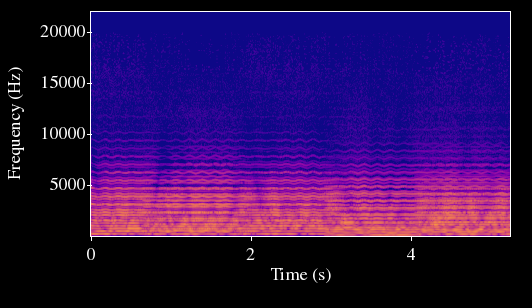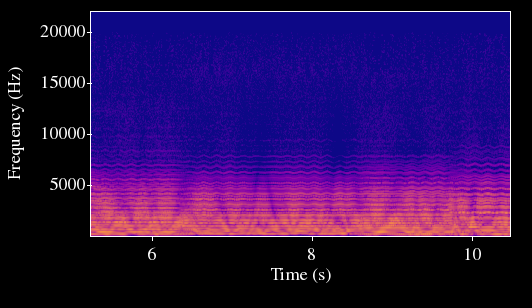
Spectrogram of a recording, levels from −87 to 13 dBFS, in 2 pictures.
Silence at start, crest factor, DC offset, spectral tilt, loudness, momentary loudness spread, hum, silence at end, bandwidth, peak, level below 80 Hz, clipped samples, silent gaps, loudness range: 0 s; 14 dB; under 0.1%; -4 dB/octave; -18 LUFS; 5 LU; none; 0 s; 10 kHz; -6 dBFS; -80 dBFS; under 0.1%; none; 2 LU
